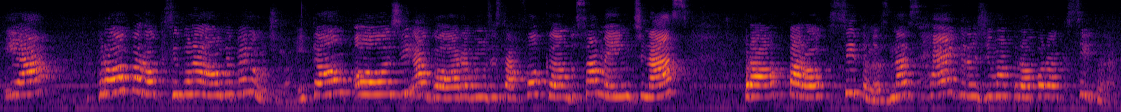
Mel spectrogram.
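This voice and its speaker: A woman's voice: extremely high pitch, moderate pace, bright, forceful tone, a little hiss or hum. A woman teacher giving a grammar lesson to children, asking the class questions and calling on pupils by name. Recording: echoey classroom from far off.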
